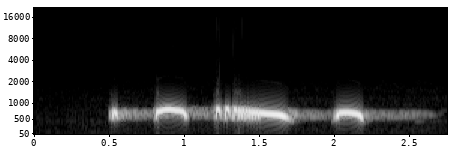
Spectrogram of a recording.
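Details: Decoy spotted dove of the 'thúc' style, cooing to excite wild doves: a single soft, throaty phrase of a brief opening note, an arched coo, a drawn-out falling coo, then a closing arched note, with no other sounds.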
